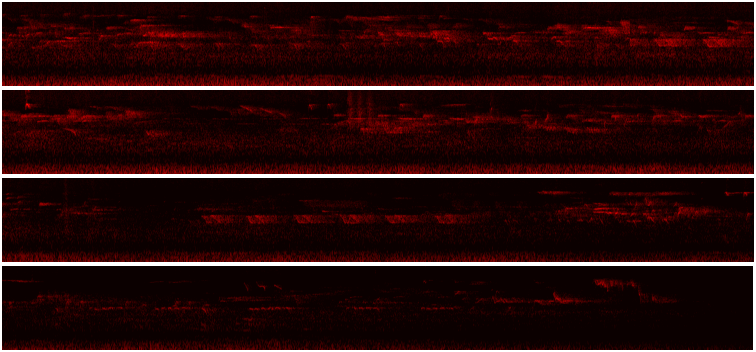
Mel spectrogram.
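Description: Faint birdsong: several birds chirping and trilling over faint low background noise, fading out toward the end.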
